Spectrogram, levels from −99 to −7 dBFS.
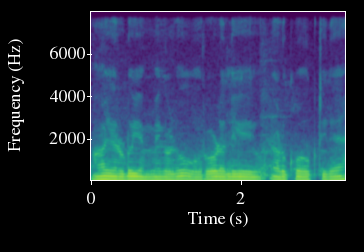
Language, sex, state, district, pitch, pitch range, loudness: Kannada, male, Karnataka, Mysore, 130 Hz, 125-135 Hz, -23 LUFS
